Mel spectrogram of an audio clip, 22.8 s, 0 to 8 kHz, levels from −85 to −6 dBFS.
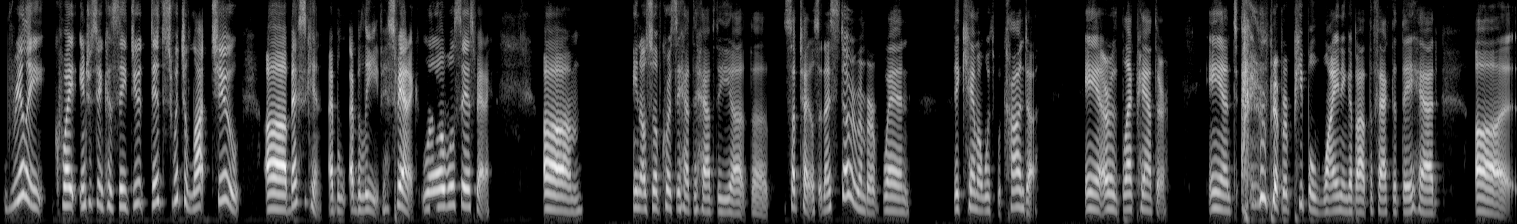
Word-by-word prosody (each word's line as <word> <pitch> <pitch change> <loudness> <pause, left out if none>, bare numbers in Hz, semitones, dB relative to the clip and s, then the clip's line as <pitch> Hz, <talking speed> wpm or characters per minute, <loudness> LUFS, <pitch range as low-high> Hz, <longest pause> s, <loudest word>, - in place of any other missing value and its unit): really 325 - +1
quite 250 -2 +3
interesting 265 +1 -2
'cause 230 -3 -1
they 240 -1 +1
do 270 +5 -5
did 285 +3 -1
switch 320 +4 -2
a - - -4
lot 230 +3 +2
to, 335 +6 0 0.4
uh, 200 -1 +10
Mexican, 275 +1 0
I - - +3
be 185 +1 -12
I - - +5
believe, 195 0 -6
Hispanic. 225 +5 +4
Well, 225 +3 +2
we'll 255 +1 0
say 255 -1 +2
Hispanic. 335 +10 -2 0.8
Um, 185 -4 +5 0.7
you 225 - -3
know, 210 -2 -1
so, 210 +2 +1
of 215 - -3
course, 225 -2 -3
they 215 - -3
had 190 -3 -5
to 190 - -13
have 175 -2 -3
the, 170 -1 -8
uh, 150 -1 -2
the - - -9 0.2
subtitles. - - -3
And 475 - -6
I - - 0
still 370 0 0
remember 185 - -5
when 180 -3 -2 0.7
they 410 - -2
came 230 - -3
out 180 - -4
with 185 0 -10
Wakanda, 230 +9 -3 0.7
and 205 -2 +1
or 200 -1 -1
Black 200 +4 -1
Panther. 190 -3 -3 0.6
And 195 -4 -1
I 260 0 +1 0.2
remember 210 -4 +2
people 195 -6 -7
whining 180 +2 0
about 170 -2 -1
the 185 - -16
fact 165 -1 -1
that 170 -1 -12
they 170 +1 -2
had, 155 0 0 0.5
uh, 185 - +4
210 Hz, 165 wpm, -23 LUFS, 185-255 Hz, 0.8 s, uh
